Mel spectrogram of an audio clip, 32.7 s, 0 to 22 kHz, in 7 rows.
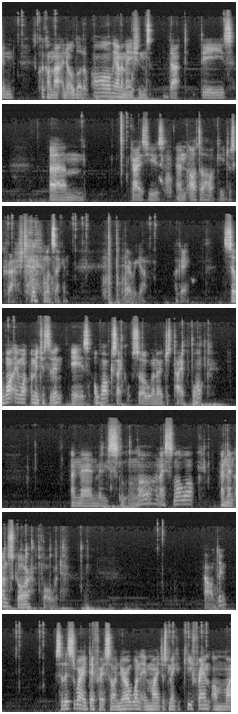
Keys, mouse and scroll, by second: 28.7 click, 29.0-29.4 scroll down 1, 29.4-29.8 scroll up 1, 29.8 middle click, 30.3-31.3 scroll down 1, 31.3 click, 32.2 scroll down 1, 32.5 middle click.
